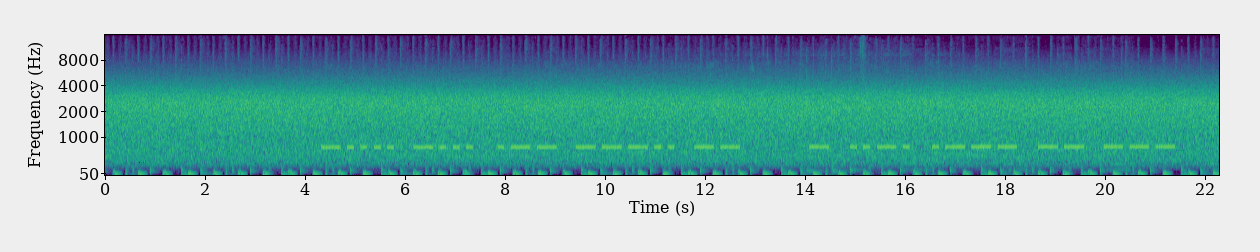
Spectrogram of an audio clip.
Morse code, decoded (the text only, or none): 6BW8M TFJMO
